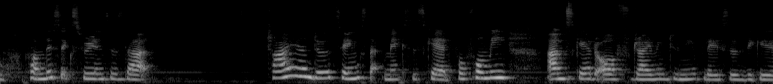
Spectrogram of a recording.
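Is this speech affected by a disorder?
No.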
